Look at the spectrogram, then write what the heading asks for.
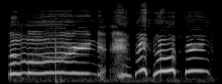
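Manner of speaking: high, drawn-out cry; tearful wail. Real, not acted. Streamer overcome by the pages, tearful wail. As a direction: wail it, overwhelmed. Overwhelmed by artwork, crying out.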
